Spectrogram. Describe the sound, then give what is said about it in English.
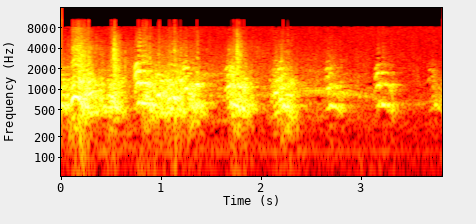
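A pack of sled dogs barks and yips excitedly in quick, overlapping bursts, loud, with a few higher whining yelps mixed in and no talking. “Now let's go. Mush!”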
